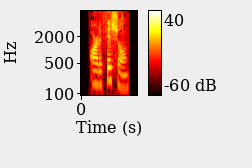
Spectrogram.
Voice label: "artificial", English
